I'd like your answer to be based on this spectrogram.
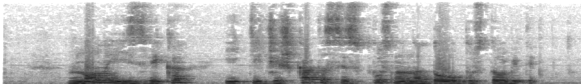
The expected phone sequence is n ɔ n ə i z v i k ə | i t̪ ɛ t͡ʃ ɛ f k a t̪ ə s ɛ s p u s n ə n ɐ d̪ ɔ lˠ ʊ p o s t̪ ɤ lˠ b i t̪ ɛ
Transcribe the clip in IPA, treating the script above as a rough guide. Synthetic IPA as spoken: n ɔ n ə i z v i k ə | i t̪ i t͡ʃ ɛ ʃ k a t̪ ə s ɛ s p u s n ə n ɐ d̪ ɔ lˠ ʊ p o s t̪ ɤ lˠ b i t̪ ɛ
